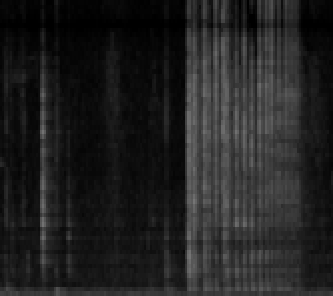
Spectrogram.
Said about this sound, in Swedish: Så jag tänker vi eh, kör vår vanliga tärningsrull.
